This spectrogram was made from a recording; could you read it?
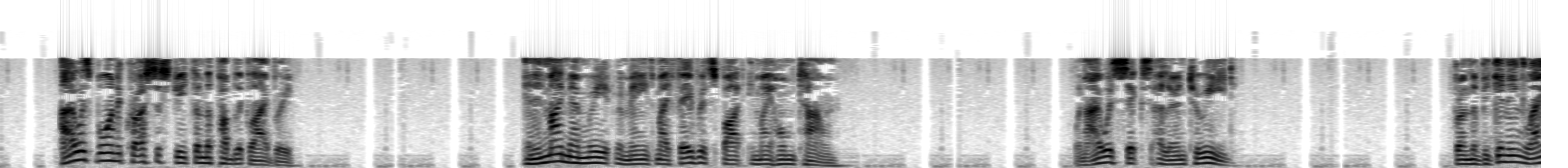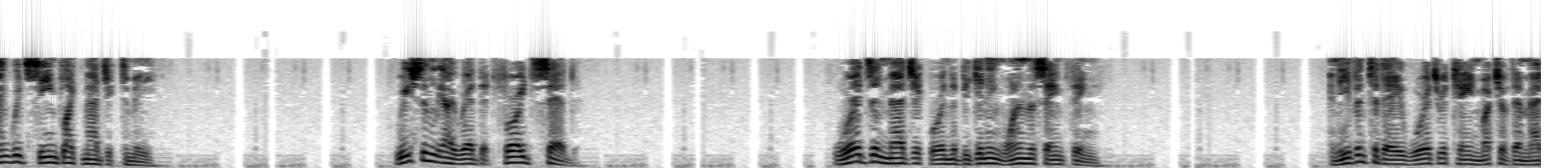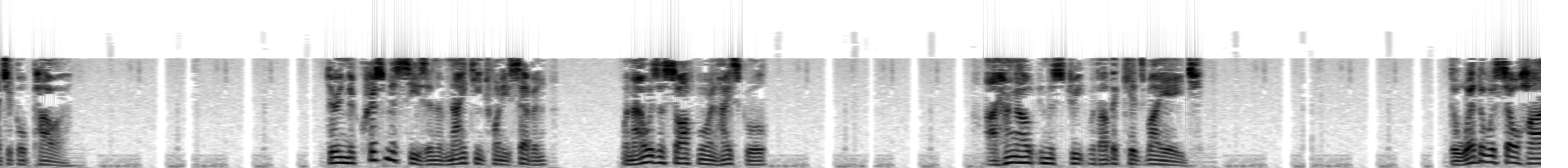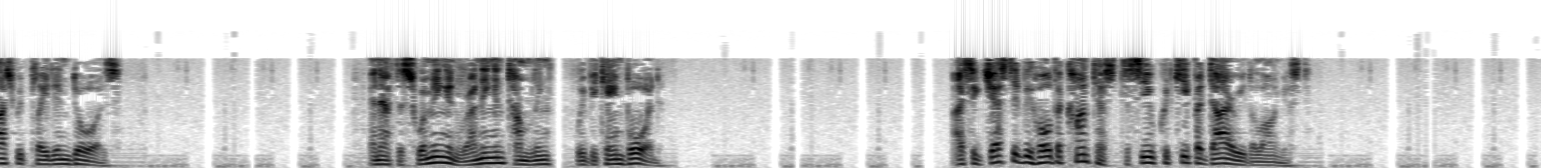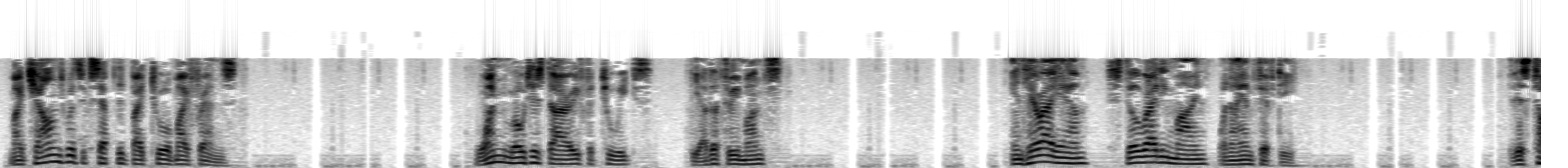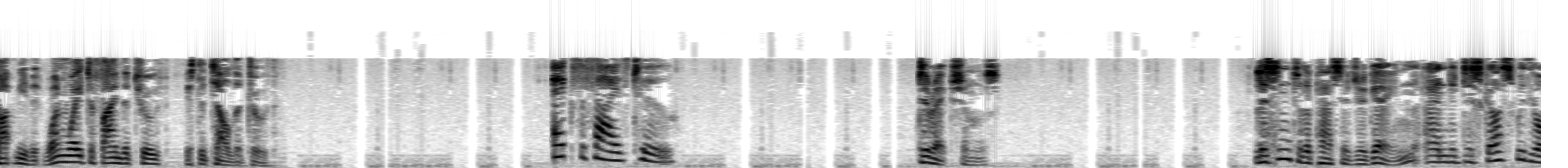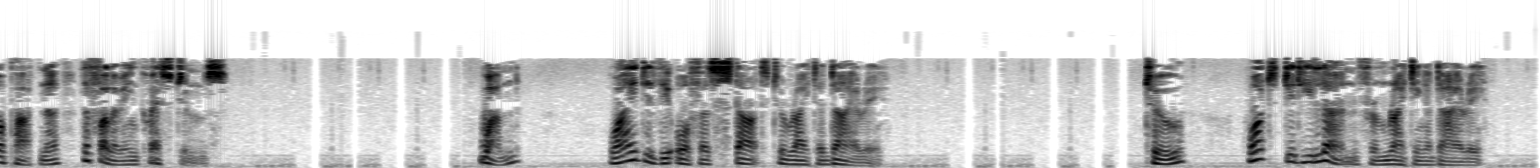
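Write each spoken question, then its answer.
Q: Why did the author start to write a diary?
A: Because he suggested a contest with his friends to see who could keep a diary the longest, as they were bored indoors.

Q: What did he learn from writing a diary?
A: That one way to find the truth is to tell the truth.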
